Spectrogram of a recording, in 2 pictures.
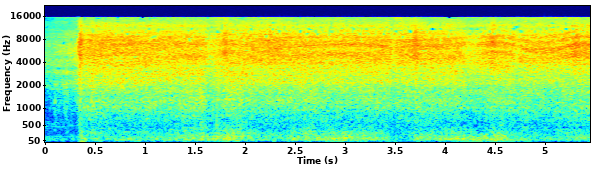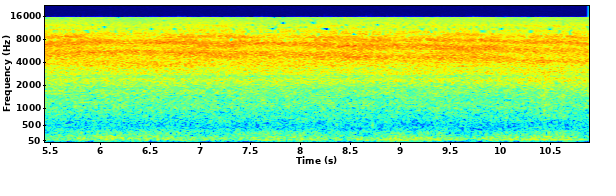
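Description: A full-size gravity-feed paint spray gun hissing steadily as it sprays orange paint. The hiss starts with the trigger pull just after the start.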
